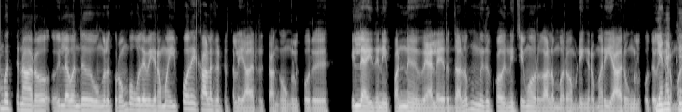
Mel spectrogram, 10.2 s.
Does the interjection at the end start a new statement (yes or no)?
yes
